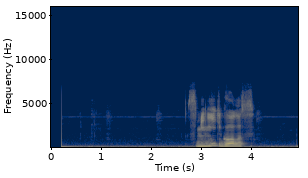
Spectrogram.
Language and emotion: Russian, neutral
